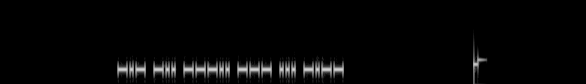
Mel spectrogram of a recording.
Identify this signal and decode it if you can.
Morse code, heard as a keyed tone, about 40 wpm, 700 Hz. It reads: KD8OSY
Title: USA Call Signs - 6x Character Spacing - 40wpm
